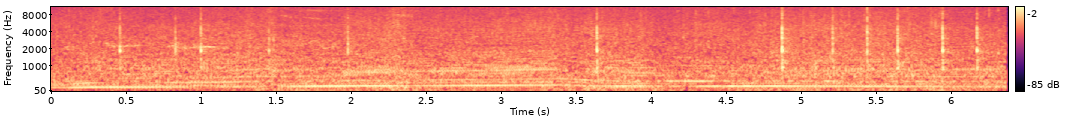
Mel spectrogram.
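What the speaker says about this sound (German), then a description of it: "Hört sich an wie ein Rallye-Motor, wie eine Viper, also." The engine of an offroad-modified Dodge Dart GT in Forza Horizon 3 drones steadily with a rally-style tone, its pitch rising and falling through gear changes, with faint ticking clicks scattered over the constant engine note.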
